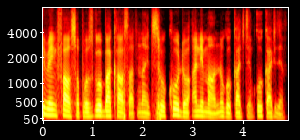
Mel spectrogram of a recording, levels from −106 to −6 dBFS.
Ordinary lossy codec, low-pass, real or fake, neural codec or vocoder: none; none; fake; codec, 16 kHz, 0.9 kbps, LongCat-Audio-Codec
